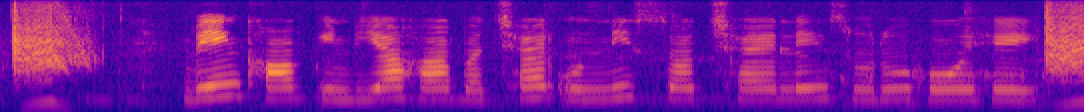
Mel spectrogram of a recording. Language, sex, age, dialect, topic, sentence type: Chhattisgarhi, female, 18-24, Western/Budati/Khatahi, banking, statement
